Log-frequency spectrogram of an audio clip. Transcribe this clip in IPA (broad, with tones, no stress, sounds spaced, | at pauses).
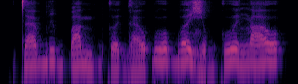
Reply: t æ˨˥ b i˧˥˧ b ɓ a˨˥ mʲ ə˨˥ b k ə˩˧ e̯ ɡ æ˩˧ o̯ ɓ u˦˥ o̯ b ə˧˥˧ e̯ ʑ ə˩˧ b k u˧˥˧ e̯ ŋ a˦˥ o̯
